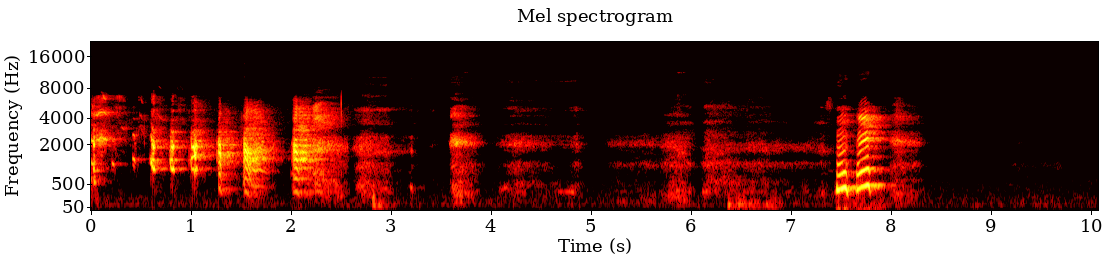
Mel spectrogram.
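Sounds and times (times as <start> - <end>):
person laughing wheezily: 0.0 - 4.0.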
